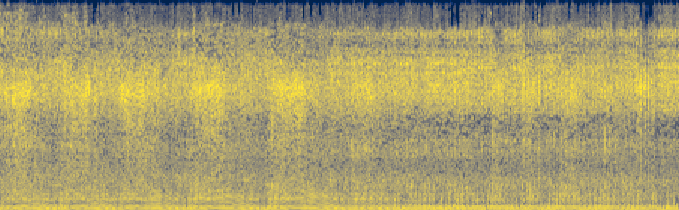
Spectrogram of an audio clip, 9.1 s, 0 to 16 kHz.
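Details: Honda Beat ESP 2020 fuel-injected scooter running after a custom downdraft throttle body conversion with a CBR150R manifold, injector and holder. The small single revs up and settles into a steady putter with no knocks or rattles, running cleanly.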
